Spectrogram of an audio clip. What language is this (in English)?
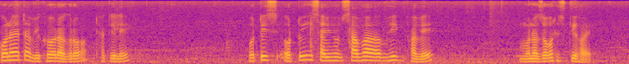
Assamese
